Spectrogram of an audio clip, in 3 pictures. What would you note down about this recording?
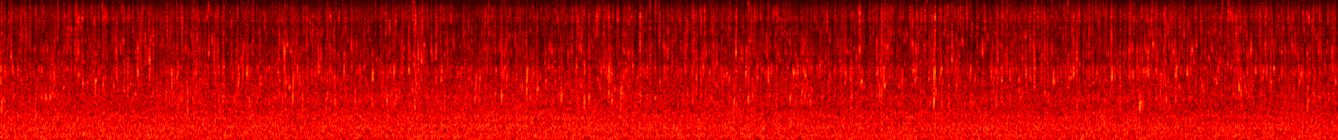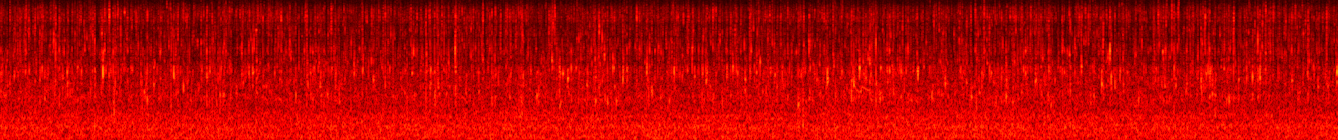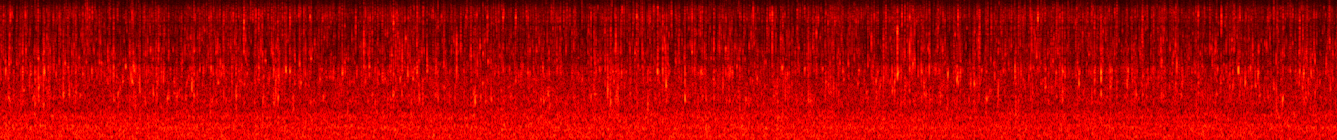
Water running over a small ledge into a rock pool ... under Whitby East Cliffs ... open lavalier mics on mini tripod ... bird calls ... herring gull ...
